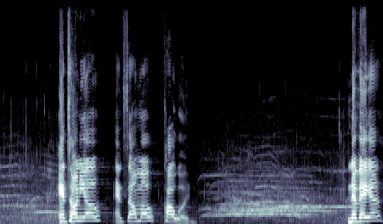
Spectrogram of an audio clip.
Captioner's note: cheering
